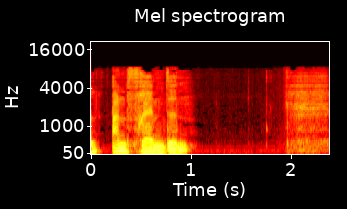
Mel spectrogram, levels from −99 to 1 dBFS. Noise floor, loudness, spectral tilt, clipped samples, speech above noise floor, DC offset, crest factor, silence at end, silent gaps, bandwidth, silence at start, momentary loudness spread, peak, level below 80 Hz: -60 dBFS; -18 LUFS; -6 dB/octave; under 0.1%; 42 dB; under 0.1%; 16 dB; 0 s; none; 8.8 kHz; 0 s; 16 LU; -4 dBFS; -48 dBFS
